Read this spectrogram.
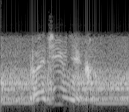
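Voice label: Russian enemy detected mood low, speech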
